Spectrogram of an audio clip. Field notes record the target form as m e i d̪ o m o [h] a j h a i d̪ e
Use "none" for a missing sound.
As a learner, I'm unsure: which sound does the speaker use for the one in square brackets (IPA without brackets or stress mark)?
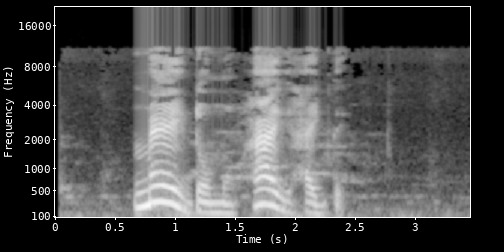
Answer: h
